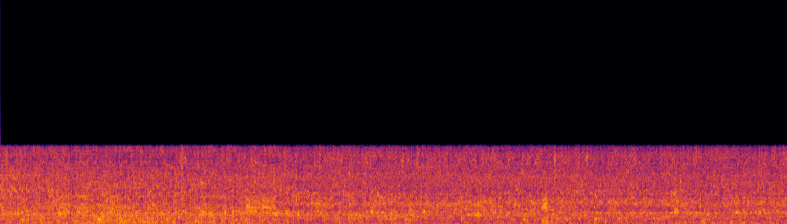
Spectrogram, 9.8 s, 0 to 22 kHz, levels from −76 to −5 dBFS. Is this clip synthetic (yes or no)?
yes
